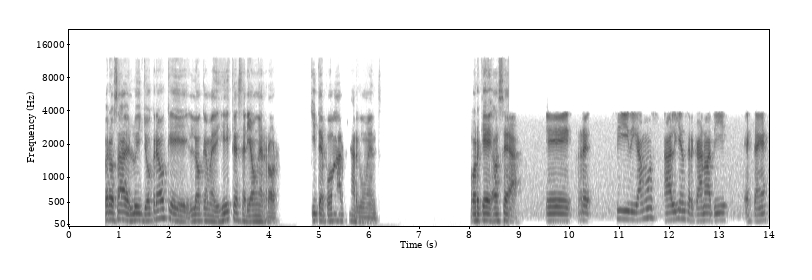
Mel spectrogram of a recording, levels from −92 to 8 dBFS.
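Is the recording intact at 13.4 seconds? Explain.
No. At 13.4 s the speech is inside a stretch, from 8.79 s to the end, that sounds like an input switched to a poorer device. After a 20 ms gap, nothing passes above 3.8 kHz, leaving it dull and boxy over faint new background noise, likely from a narrower-band microphone.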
